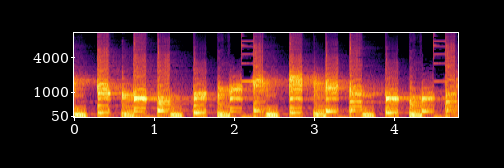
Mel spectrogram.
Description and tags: Regular, weighing, quite hypnotic industrial loop. Some harmonic notes around Cm7b5. 100 bpm.
ambient, filtered, rythm, percussion, resonant, dark, loop, processed, machine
